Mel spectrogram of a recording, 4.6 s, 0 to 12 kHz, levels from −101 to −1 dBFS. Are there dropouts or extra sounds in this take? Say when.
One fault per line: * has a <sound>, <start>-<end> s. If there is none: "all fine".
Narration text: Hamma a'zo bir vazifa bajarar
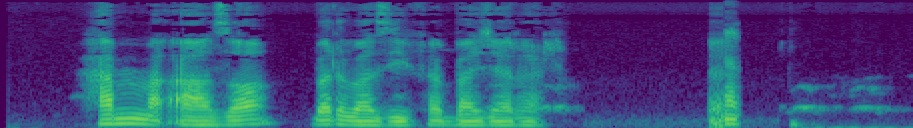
* has a laugh, 3.5-3.7 s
